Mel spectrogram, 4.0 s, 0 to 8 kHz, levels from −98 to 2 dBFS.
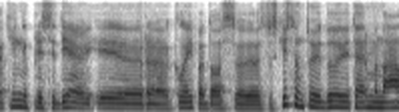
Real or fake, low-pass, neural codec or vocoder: fake; 7.2 kHz; codec, 16 kHz in and 24 kHz out, 2.2 kbps, FireRedTTS-2 codec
